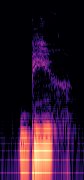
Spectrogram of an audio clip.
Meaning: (noun) 1. run 2. running (as in athletics or track and field); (verb) masculine singular past indicative of бі́гти impf (bíhty); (noun) alternative form of бог (boh)
- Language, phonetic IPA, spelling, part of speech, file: Ukrainian, [bʲiɦ], біг, noun / verb, Uk-біг.ogg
